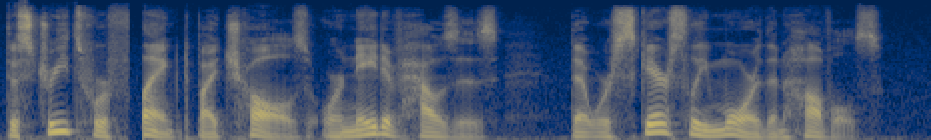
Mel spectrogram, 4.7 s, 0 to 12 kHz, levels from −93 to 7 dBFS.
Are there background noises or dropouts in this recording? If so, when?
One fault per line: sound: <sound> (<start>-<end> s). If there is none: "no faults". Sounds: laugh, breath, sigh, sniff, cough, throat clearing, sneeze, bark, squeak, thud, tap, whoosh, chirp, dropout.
sound: dropout (0.6-0.7 s)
